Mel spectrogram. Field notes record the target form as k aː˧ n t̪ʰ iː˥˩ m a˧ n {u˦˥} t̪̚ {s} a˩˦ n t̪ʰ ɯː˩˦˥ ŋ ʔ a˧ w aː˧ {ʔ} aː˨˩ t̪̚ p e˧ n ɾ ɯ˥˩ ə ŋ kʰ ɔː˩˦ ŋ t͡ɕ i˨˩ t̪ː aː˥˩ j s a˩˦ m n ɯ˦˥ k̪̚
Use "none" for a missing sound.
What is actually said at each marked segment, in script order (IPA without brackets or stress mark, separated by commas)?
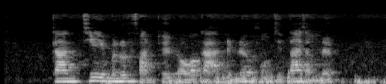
u˦˥, f, k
